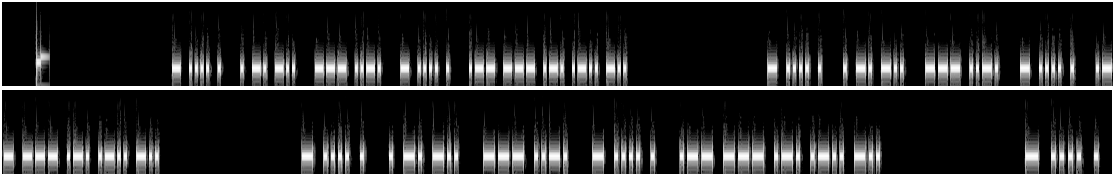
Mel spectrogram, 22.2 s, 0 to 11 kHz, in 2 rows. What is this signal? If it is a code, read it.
Morse code, heard as a keyed tone, about 37 wpm, 700 Hz. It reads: THE END OF THE WORLD THE END OF THE WORLD THE END OF THE WORLD THE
